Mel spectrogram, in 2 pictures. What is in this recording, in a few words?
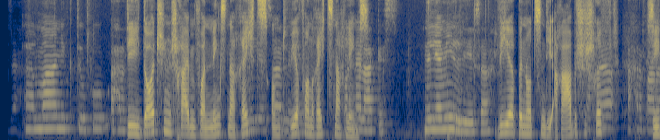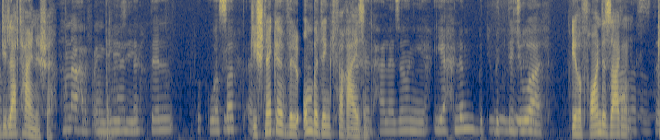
VoiceOver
